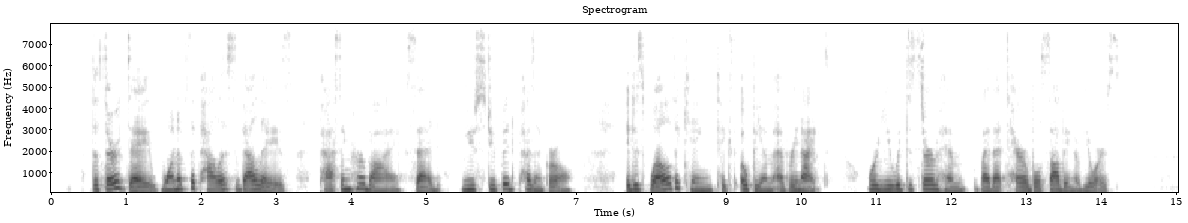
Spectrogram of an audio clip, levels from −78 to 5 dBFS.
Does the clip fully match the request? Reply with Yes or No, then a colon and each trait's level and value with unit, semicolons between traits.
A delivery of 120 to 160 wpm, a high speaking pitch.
Yes: average, 145 wpm; high, 200 Hz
